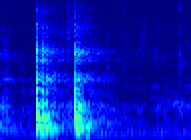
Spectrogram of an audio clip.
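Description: Creamed butter and sugar are stirred in a bowl, with two sharp utensil knocks against the bowl close together, followed by quieter soft mixing.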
